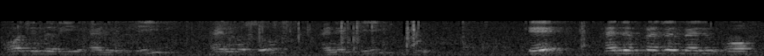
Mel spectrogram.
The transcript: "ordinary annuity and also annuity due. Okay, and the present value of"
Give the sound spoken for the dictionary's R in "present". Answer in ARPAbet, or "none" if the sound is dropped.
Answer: R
